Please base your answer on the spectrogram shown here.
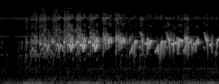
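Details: Sooty-headed bulbul (kutilang), Pycnonotus aurigaster, from Indonesia, pet or wild bird: a loud, lively stream of quick chirps and short slurred whistles, some dipping downward, rising quickly from silence and running on without pause.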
